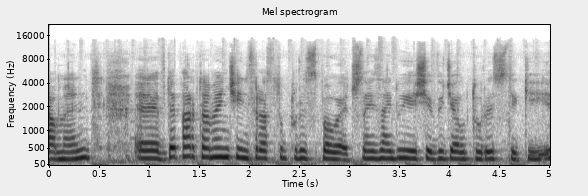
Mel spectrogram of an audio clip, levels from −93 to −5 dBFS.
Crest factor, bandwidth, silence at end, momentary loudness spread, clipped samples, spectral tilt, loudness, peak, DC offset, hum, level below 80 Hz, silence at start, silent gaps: 14 dB; 13.5 kHz; 0 s; 6 LU; under 0.1%; -5.5 dB/octave; -22 LUFS; -8 dBFS; under 0.1%; none; -48 dBFS; 0 s; none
